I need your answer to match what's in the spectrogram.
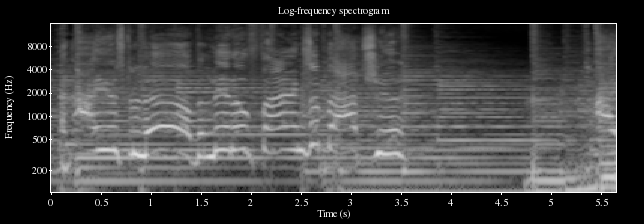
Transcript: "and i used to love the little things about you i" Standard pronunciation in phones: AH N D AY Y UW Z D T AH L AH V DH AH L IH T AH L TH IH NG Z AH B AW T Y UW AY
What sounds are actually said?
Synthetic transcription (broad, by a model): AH N AY Y UW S T AH L AH V DH AH L IH T L TH IH NG Z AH B AW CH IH AY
